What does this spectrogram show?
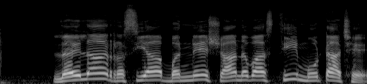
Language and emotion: Gujarati, neutral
